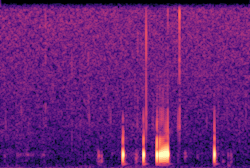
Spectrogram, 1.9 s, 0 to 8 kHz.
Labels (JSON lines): {"label": "biophony, knock croak", "recorder": "SoundTrap 300"}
